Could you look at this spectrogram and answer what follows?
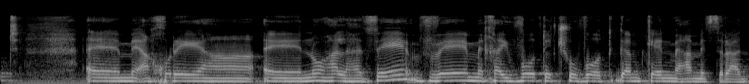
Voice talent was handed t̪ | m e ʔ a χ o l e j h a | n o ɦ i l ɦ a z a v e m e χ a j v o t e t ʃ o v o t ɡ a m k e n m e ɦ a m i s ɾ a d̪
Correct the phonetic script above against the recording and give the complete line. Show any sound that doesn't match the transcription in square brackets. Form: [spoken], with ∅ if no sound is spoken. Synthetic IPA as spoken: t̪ | m e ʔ a χ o [ɾ] e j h a | n o ɦ [a] l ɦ a z [e] v e m e χ a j v o t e t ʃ [u] v o t ɡ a m k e n m e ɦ a m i s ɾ a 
